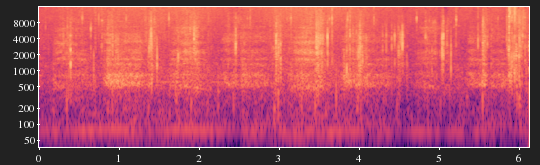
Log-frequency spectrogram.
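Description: Footsteps of a person hiking on a trail: many steady, even steps at a walking pace, fairly loud throughout, over a low, constant rumble.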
